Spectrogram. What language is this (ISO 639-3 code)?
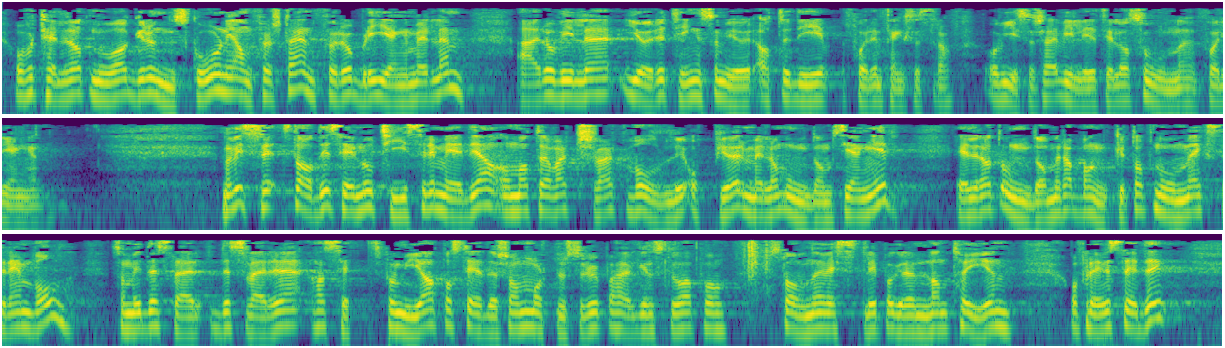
nob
